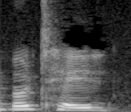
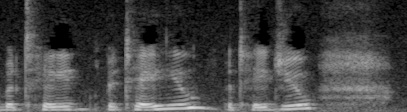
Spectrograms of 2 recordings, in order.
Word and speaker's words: Boteju: Anyway, next we have Bruised by Tanya Botei. I forgot how to pronounce her last name. Boteju.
